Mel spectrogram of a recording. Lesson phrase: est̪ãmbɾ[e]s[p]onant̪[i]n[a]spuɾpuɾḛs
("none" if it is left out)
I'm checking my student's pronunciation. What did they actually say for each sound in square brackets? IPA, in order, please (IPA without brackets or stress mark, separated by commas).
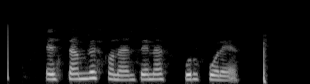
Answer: e, k, e, a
